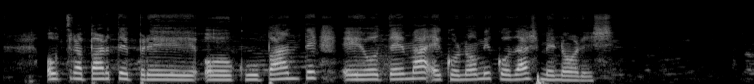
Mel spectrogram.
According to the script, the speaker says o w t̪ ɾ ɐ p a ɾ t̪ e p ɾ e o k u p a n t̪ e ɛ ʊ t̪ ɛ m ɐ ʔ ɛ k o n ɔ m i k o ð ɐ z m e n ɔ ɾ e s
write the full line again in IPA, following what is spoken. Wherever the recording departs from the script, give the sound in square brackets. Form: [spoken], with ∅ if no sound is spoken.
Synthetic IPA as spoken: o w t̪ ɾ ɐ p a ɾ t̪ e p ɾ e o k u p a n t̪ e ɛ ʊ t̪ ɛ m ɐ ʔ [e] k o n ɔ m i k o ð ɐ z m e n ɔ ɾ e s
